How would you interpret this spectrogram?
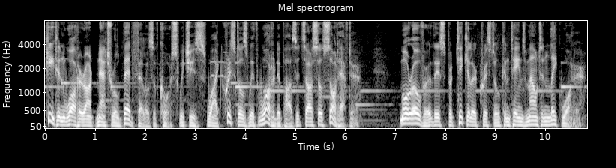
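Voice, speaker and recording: Erudite game gentleman: low, assured, formal and measured, with an expressive melodic range. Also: music in the background. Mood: scholarly, assured. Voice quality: deep. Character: composed, erudite gentleman expert on stones, quietly assured. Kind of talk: video game voice acting.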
